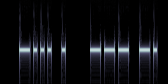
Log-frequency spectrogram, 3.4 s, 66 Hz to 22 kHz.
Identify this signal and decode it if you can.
Morse code, heard as a keyed tone, about 17 wpm, 700 Hz. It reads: BE ON
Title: Sentences from Top 1000 Words - Review Part 4 - 17wpm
